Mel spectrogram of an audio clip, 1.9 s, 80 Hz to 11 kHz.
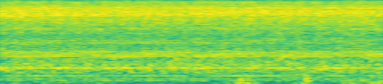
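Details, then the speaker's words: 2006 Rheem Classic 4-ton 13 SEER condenser, Copeland scroll, R-22, model RAND-048JEZ, heard from about 10 feet away: steady even fan-and-compressor hum with a few soft low thumps; very quiet, normal running. "I'm standing 10 feet away and this is how it sounds it's so quiet man"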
